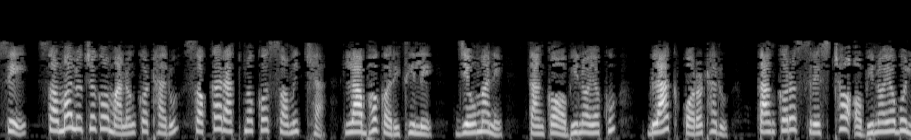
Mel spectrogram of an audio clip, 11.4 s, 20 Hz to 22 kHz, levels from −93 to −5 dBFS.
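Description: Throughout the speech, the sound is grainy and hissy, and nothing reaches above 6.5 kHz. That is heavy Vorbis compression damage, likely from encoding at a low bitrate near 16 kbps. The treble was cut, and the remaining upper detail was quantised into rough noise.

From 10.62 to 10.68 s, a short hiss runs into a sharp attack. That is pre-echo. Coding noise sized for the loud onset spread back through its transform block, filling about 58 ms of quiet beforehand. The attack itself sounds soft and smeared.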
